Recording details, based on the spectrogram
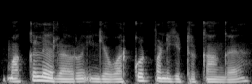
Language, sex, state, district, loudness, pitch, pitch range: Tamil, male, Tamil Nadu, Nilgiris, -15 LUFS, 130 Hz, 120-145 Hz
